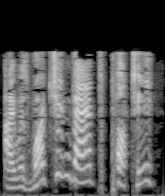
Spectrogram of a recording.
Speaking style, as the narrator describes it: he told Harry indignantly

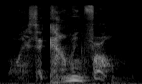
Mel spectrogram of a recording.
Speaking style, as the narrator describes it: I whispered

